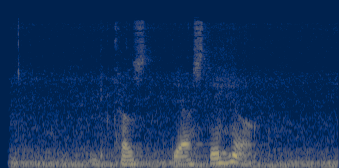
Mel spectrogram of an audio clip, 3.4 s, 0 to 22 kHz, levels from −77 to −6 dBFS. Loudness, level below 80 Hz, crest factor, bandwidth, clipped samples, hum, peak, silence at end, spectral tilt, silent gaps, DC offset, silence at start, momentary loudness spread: -38 LUFS; -50 dBFS; 18 dB; 16 kHz; under 0.1%; none; -20 dBFS; 0 s; -6.5 dB/octave; none; under 0.1%; 0.1 s; 13 LU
